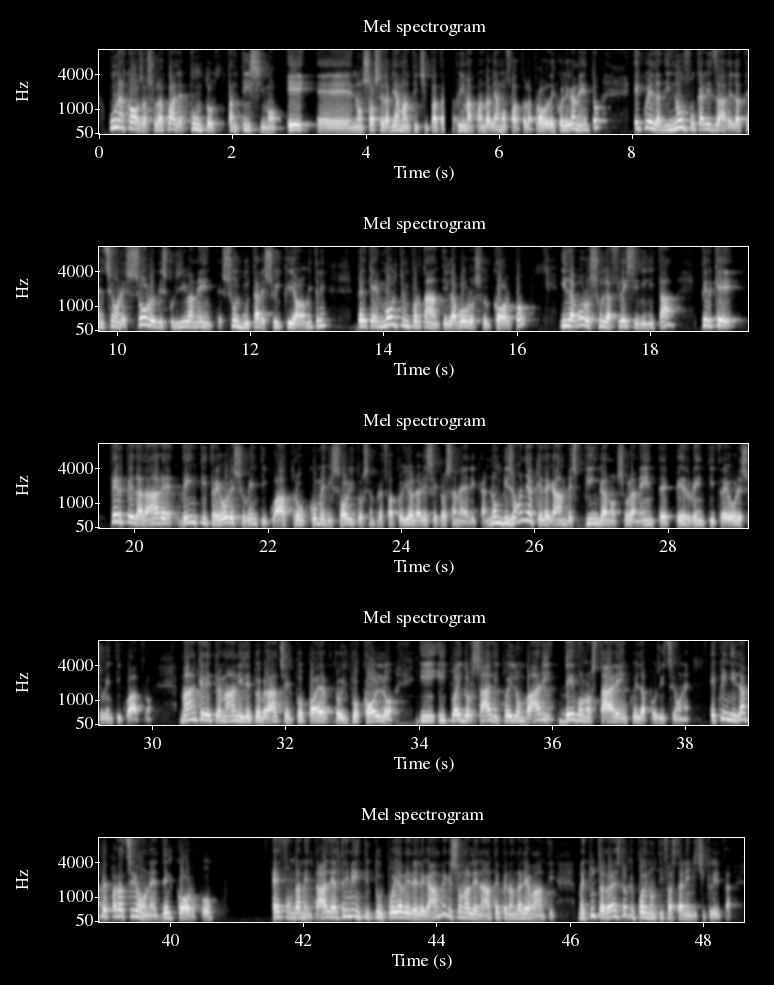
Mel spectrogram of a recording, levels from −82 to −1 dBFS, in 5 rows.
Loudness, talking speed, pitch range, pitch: -13 LUFS, 165 wpm, 160-220 Hz, 190 Hz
